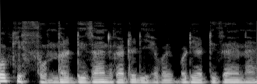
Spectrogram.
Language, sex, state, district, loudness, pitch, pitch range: Rajasthani, male, Rajasthan, Nagaur, -19 LUFS, 100 Hz, 100-105 Hz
